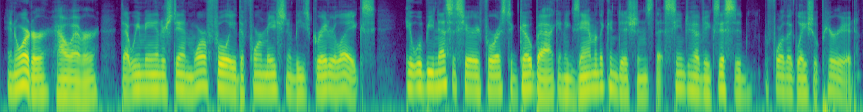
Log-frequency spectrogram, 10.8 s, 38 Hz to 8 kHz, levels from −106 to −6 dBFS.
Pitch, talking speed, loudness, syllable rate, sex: 105 Hz, 205 wpm, -20 LUFS, 6.3 syllables/s, male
